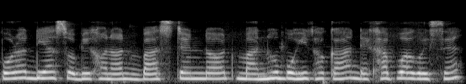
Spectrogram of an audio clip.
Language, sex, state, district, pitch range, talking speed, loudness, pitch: Assamese, female, Assam, Kamrup Metropolitan, 255-275 Hz, 140 wpm, -14 LUFS, 265 Hz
